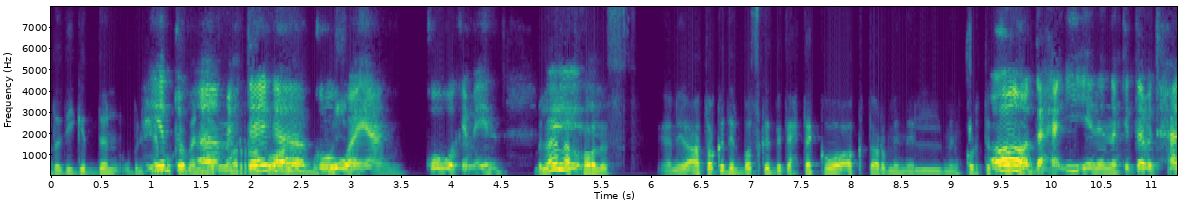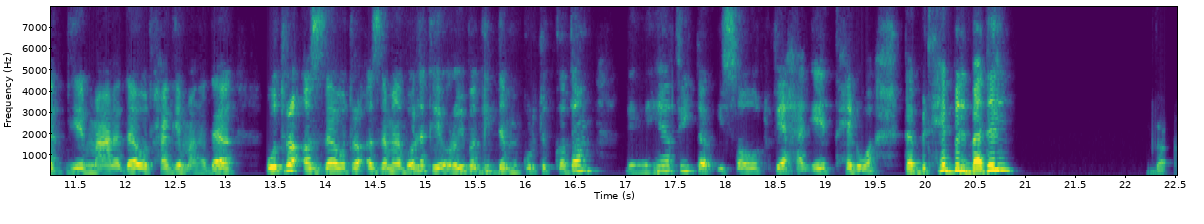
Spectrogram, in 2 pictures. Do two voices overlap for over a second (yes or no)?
yes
